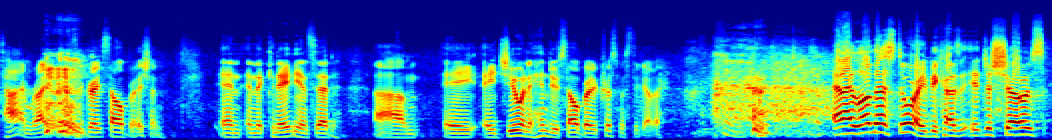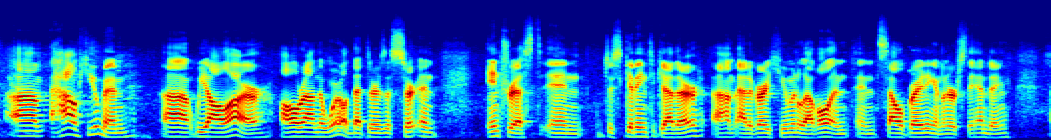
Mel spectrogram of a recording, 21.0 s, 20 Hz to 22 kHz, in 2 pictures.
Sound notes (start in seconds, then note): 6.9 audience laughing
